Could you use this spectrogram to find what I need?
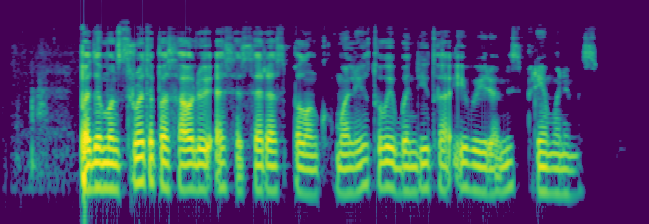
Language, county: Lithuanian, Klaipėda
